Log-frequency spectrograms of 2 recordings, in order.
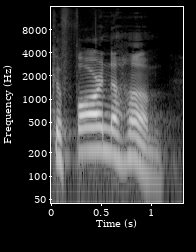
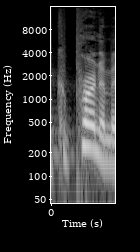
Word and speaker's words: Capernaum: So he heads along the Sea of Galilee to the town in the northwest called Kfar Nahum. And that's actually Capernaum is how we would pronounce it today.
